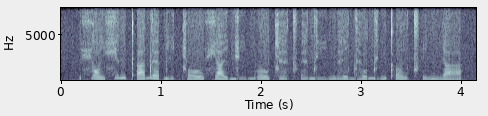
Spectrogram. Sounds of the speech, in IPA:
ç ɔ˧˩˧ i̯ ç ɛ̤˦ ŋ kʼ a˨˥ d ɛ˧˩ ɓ i̤˨˥ c o˩˧˩ u̯ ç a˧˩ i̯ ɡ i̤˧˩˧ b ɤ˨˥ u̯ c ɛ̤˧˩ t͡sʼ ɛ̤˦ d i̤˧˩˧ ŋ ɛ̤˧˩ i̯ d ɛ̤˨˥ u̯ d i̤˨˥ ŋ kʼ ɤ˧˩˧ i̯ t͡sʼ i˩˧˩ ŋ ɲ a˧˩˧

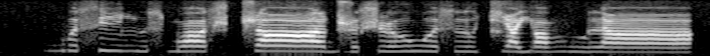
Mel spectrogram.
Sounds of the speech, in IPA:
b ʊ s i ʎ ṳ s b ɒː s ʈ͡ʂ ɑː ɖ͡ʐ ʊ s ɭ ʊ w ʊ s l u t͡ɕ ɑ j ɒ v ṳ l ɑː

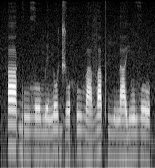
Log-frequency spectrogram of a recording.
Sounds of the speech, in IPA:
aː˦ ɡ͡b uː˨ ɣ oː˨ m e˨ n o˦ d͡ʒ o˨ h u˦ β a˨ v a˦ pʰ iː˨ n aː˨ j ũ˨ v o˨

